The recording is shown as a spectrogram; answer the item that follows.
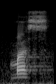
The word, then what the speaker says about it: must: juga yang dimaksud dengan must not? Di sini sudah ada kata must. Must ini artinya harus. Tulisannya MUST, tetapi tidak dibaca mus, tapi cara bacanya adalah must, yang artinya harus.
